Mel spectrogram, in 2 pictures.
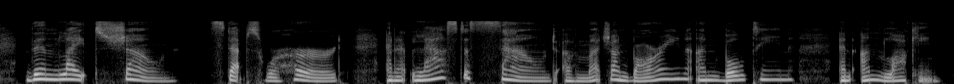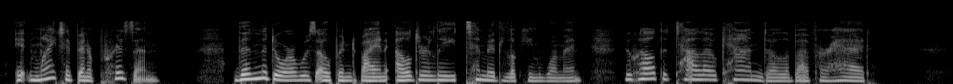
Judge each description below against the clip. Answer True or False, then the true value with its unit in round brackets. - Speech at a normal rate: False (130 wpm)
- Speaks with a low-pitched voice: False (190 Hz)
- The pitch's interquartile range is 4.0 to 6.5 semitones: True (4.8 semitones)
